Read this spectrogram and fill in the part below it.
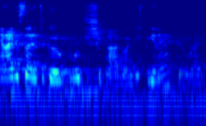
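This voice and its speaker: Over noticeable background noise and audible room echo, a woman talks in an animated tone with a US Midwestern accent. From US Midwest, St. Louis Missouri. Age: 60s. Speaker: drama teacher and actress. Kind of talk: oral history interview. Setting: school auditorium. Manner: loud.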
